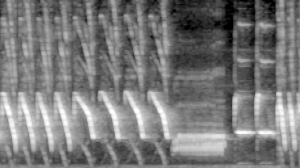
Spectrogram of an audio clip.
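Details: Canary, Kenari Nusantara type, singing a long training song: a run of fast downslurred whistled notes about five per second, then a buzzy rattling trill, then high pure ringing tones and more quick slurred notes.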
